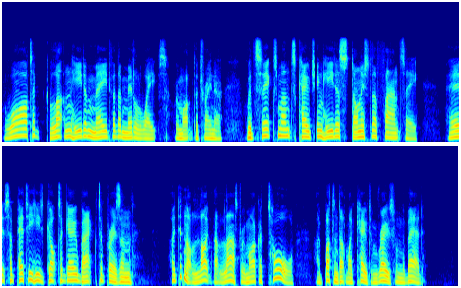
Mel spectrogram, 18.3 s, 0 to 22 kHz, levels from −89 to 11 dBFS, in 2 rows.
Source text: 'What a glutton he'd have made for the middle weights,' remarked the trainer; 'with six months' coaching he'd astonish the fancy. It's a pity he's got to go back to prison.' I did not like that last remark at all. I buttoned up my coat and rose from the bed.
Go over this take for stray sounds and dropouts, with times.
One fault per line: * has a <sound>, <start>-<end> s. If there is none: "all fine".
* has a dropout, 0.9-1.0 s
* has a dropout, 6.3-6.3 s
